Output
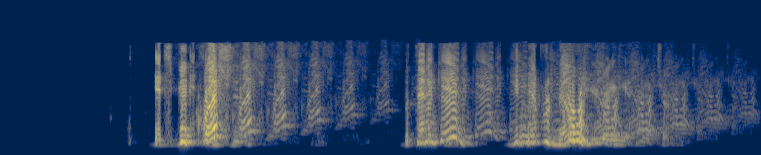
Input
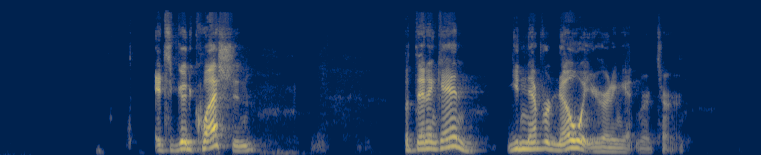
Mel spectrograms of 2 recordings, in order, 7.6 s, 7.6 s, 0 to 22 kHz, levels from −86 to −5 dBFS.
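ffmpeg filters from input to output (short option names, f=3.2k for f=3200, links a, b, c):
-filter_complex "[0:a]aeval=exprs='0.75*(cos(1*acos(clip(val(0)/0.75,-1,1)))-cos(1*PI/2))+0.188*(cos(8*acos(clip(val(0)/0.75,-1,1)))-cos(8*PI/2))':c=same,afftfilt=real='re*between(b*sr/4096,270,6900)':imag='im*between(b*sr/4096,270,6900)':win_size=4096:overlap=0.75,asplit=7[a][b][c][d][e][f][g];[b]adelay=344,afreqshift=140,volume=-13.5dB[h];[c]adelay=688,afreqshift=280,volume=-18.7dB[i];[d]adelay=1032,afreqshift=420,volume=-23.9dB[j];[e]adelay=1376,afreqshift=560,volume=-29.1dB[k];[f]adelay=1720,afreqshift=700,volume=-34.3dB[l];[g]adelay=2064,afreqshift=840,volume=-39.5dB[m];[a][h][i][j][k][l][m]amix=inputs=7:normalize=0,volume=1dB"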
